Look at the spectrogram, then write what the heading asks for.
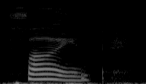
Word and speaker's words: fine: आप आई पे नोटिस करो, आप इसको फिन नहीं बोलोगे, जैसे अगर आप TIN टिन है, बट FINE वाला जो स्ट्रक्चर है वो है फाइन।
